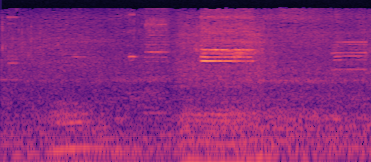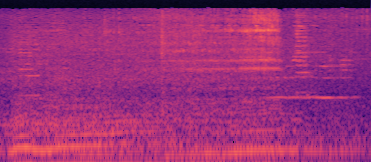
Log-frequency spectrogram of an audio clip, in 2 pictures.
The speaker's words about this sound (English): After a six-hour bus trip, JezBot finally reached its destination.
